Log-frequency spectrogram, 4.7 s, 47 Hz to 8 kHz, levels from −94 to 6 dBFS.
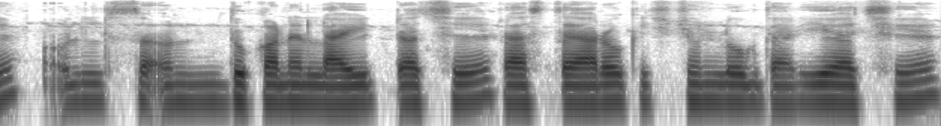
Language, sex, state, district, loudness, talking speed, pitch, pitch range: Bengali, male, West Bengal, Purulia, -20 LUFS, 140 wpm, 130 Hz, 125-135 Hz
